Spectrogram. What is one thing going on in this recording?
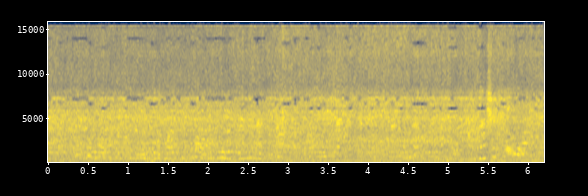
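Water sprays from a fire hose with a steady hiss.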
